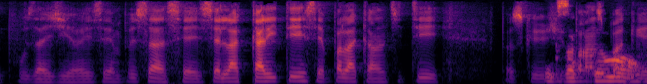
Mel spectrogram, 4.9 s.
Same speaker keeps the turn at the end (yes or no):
yes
